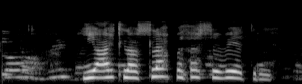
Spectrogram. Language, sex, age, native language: Icelandic, male, 11, Icelandic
